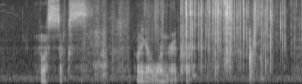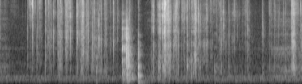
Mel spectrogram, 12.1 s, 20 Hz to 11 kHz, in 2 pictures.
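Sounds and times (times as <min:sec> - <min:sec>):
foil wrapper crinkling: 0:02.9 - 0:12.0.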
